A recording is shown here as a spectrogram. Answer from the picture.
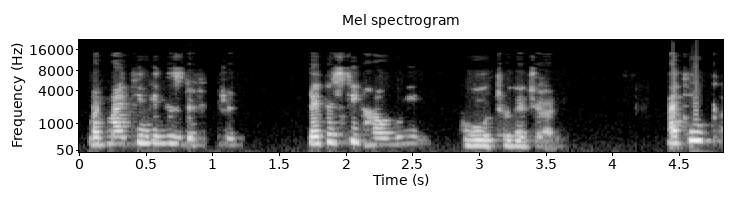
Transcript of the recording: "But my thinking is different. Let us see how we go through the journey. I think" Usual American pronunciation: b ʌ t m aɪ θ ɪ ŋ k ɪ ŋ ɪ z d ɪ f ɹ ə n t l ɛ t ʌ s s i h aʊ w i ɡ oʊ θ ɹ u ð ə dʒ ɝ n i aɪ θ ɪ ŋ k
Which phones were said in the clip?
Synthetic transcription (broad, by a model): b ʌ t m aɪ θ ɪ ŋ k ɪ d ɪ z d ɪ f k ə l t l ɛ t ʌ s s i h aʊ w i ɡ oʊ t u ð ə dʒ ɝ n i aɪ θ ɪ ŋ k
